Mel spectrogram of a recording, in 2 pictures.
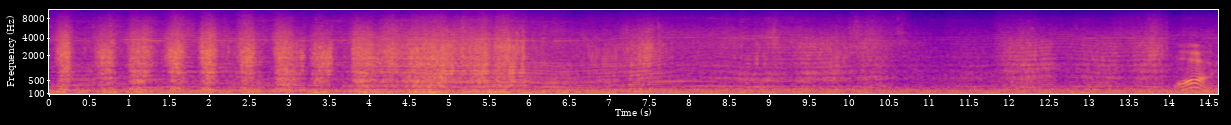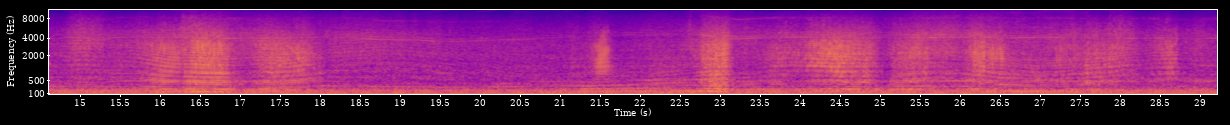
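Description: A small model aircraft motor whines steadily overhead.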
